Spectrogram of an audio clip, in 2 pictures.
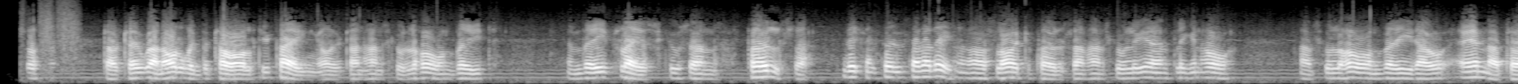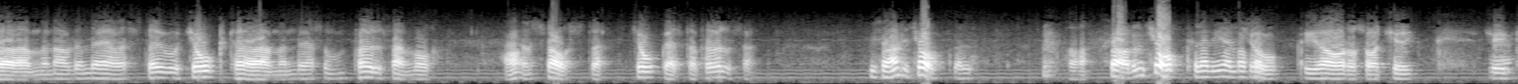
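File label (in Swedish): Visseltofta Skåne, svenska sagor dialekter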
